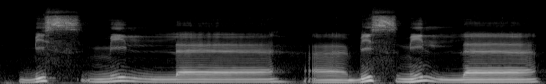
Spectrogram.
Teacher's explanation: Sebelumnya ada huruf mim baris bawah. Jadi kita baca dengan nipis.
